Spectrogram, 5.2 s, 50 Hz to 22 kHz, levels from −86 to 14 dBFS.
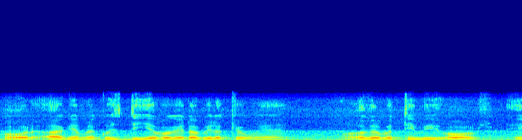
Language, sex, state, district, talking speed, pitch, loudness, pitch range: Hindi, male, Bihar, Jamui, 170 wpm, 100 Hz, -22 LUFS, 100-105 Hz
